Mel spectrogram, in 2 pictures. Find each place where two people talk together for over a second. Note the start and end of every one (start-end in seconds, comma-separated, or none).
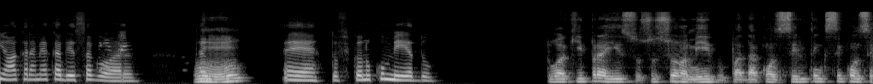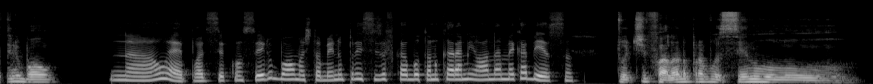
none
